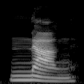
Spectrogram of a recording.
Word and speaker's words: ng: And then if you want to add an object the sentence marker here is nang n g nang.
